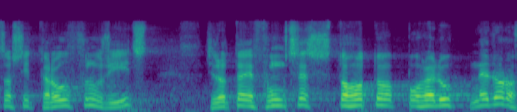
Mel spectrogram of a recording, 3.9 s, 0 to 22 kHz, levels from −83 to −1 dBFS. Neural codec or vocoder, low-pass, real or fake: vocoder, 24 kHz, 100 mel bands, Vocos; 10.8 kHz; fake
